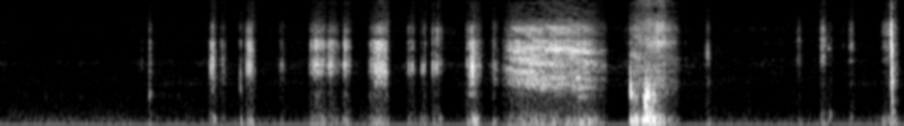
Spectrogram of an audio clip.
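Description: Pages of a paperback picture book being turned by hand: faint paper clicks and crinkles, with a longer swish of the page sliding over about three and a half seconds in and a short rustle just after.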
